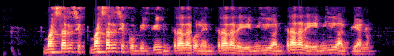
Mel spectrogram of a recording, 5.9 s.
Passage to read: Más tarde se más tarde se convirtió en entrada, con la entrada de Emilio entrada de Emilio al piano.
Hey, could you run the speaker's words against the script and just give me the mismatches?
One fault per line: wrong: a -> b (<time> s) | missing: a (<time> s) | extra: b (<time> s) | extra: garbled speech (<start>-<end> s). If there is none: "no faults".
no faults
